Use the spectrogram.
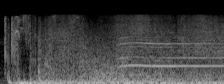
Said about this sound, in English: She hits the switch and the building explodes.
